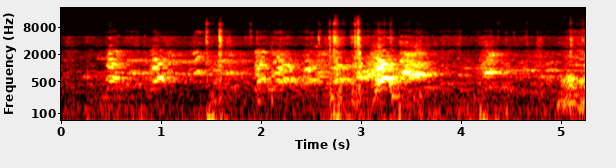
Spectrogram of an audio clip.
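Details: Dogs at a dog daycare in Hooksett, New Hampshire, recorded 3 October 2015; several dogs bark in quick, irregular overlapping bursts, with a steady hum and indoor clatter underneath.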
